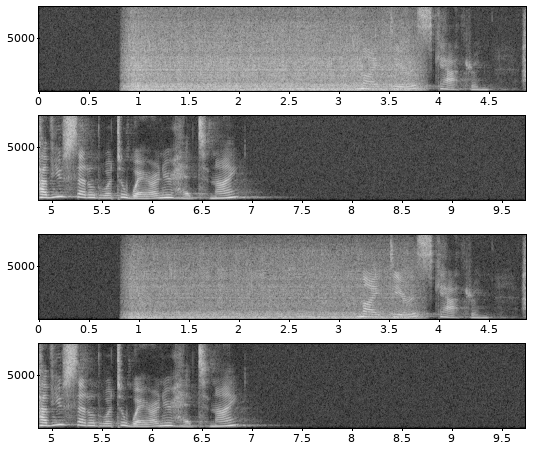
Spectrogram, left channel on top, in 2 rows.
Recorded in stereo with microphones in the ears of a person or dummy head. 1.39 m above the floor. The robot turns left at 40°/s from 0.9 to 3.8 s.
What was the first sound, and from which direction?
A woman speaking, 25° right (ahead or behind).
